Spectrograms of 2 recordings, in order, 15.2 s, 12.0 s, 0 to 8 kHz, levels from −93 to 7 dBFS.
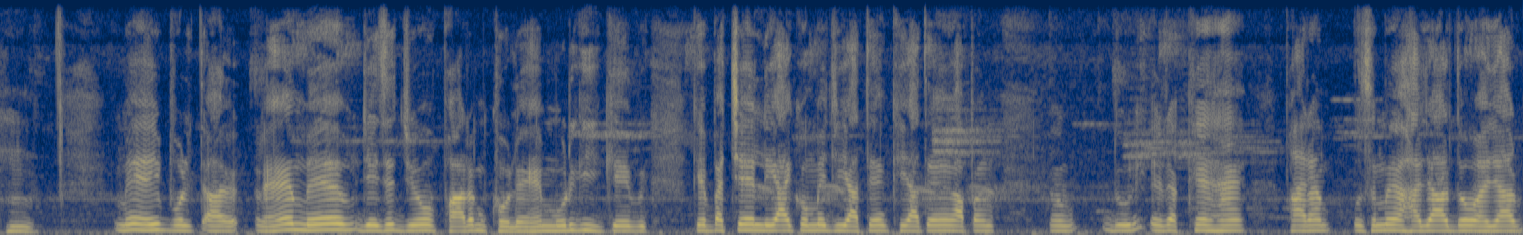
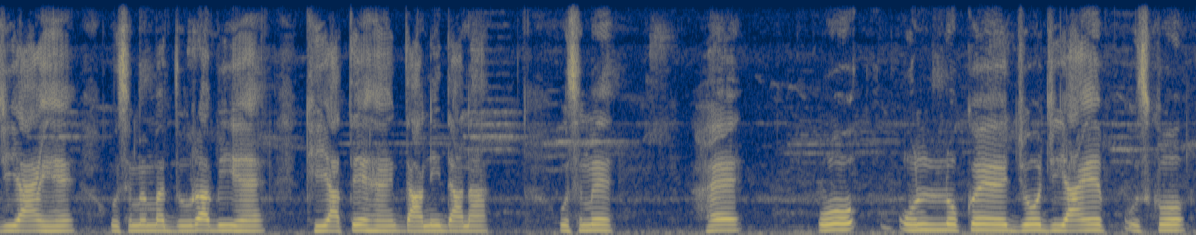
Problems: constant background noise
